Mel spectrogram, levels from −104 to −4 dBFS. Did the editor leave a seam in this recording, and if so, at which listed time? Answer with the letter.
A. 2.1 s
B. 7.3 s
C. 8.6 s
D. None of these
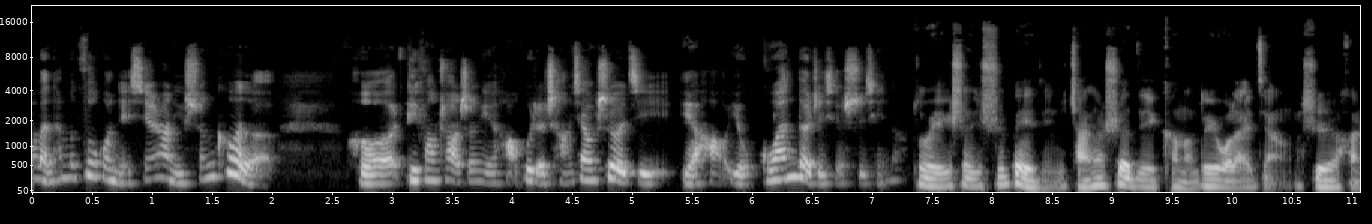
B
